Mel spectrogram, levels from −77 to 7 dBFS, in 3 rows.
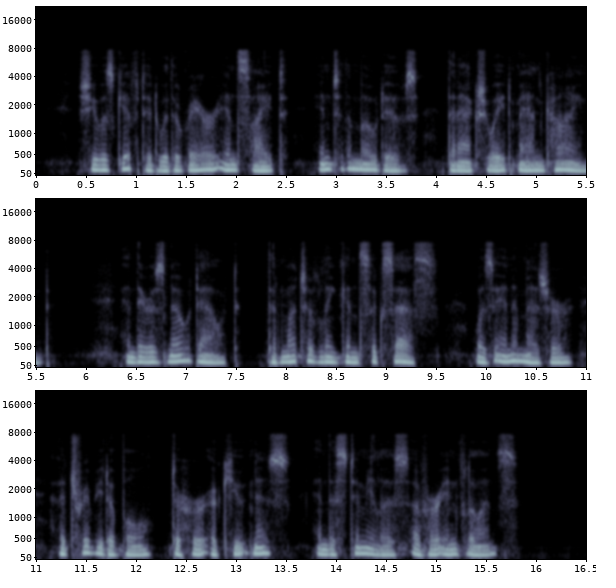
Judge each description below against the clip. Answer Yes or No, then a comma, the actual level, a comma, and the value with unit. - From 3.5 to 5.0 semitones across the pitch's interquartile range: No, average, 3.0 semitones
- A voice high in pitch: No, low, 120 Hz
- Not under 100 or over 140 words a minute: Yes, slow, 135 wpm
